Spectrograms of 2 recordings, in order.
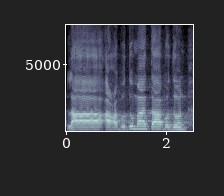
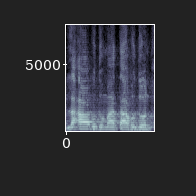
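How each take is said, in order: First: The vowel in 'la' is drawn out long. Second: The vowel in 'la' is cut short. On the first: It denies worshipping what they worship. The speaker calls it right. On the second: It becomes an emphatic affirmation instead of a denial. The speaker calls it wrong.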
